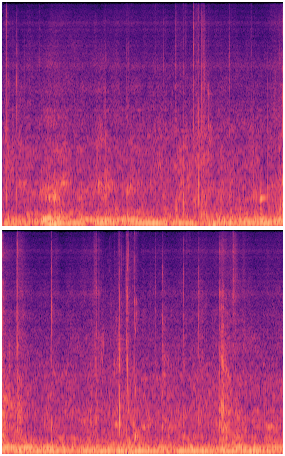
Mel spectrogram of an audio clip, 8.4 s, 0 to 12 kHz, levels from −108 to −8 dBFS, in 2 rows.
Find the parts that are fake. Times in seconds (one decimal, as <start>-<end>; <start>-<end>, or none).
0.0-5.7; 6.3-8.4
